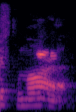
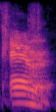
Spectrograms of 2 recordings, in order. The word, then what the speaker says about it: Tamara: So hard not to call her tomorrow. Every time I see her, be like, "What's up, tomorrow?" And it's it's Tamara.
